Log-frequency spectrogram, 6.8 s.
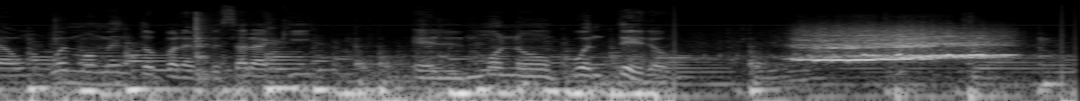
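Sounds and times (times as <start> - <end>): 
low car engine rumble: 0.0 - 5.0
speech: 0.6 - 2.3, 3.1 - 4.4
1980-model car tires screeching skidding in a near crash: 4.7 - 6.6.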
